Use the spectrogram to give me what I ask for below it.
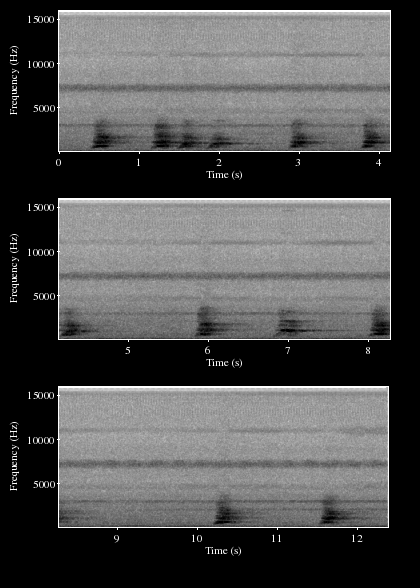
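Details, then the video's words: A neighbour's dog barking through the night, disturbing sleep; a fairly regular series of short, punchy barks, some doubled, about one every second or two, over a dull continuous hum. "Noisy Dog"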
